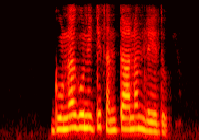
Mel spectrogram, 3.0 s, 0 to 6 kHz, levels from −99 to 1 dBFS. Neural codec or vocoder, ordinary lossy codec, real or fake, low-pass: none; AAC, 24 kbps; real; 5.4 kHz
